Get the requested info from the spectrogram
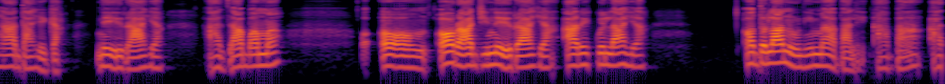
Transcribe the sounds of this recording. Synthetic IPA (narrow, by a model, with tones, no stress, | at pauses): ɦa˦˨da˨ɦi˨ɡa˨ | ne˦˨ɾa˦ɦja˦ | a̰˨zi˨a˦ɡ͡ba˦ma˦ | ɔ˦ɾa˨d͡ʒi˦ne˦˨ɾa˦ɦja˦a˦ɾi˦kʷe˦la˦ɦja˦ | ɔ˦du˦la˦nu˨ni˦ma˦˨ba˨lḭ˨a˨ba˨˦˨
